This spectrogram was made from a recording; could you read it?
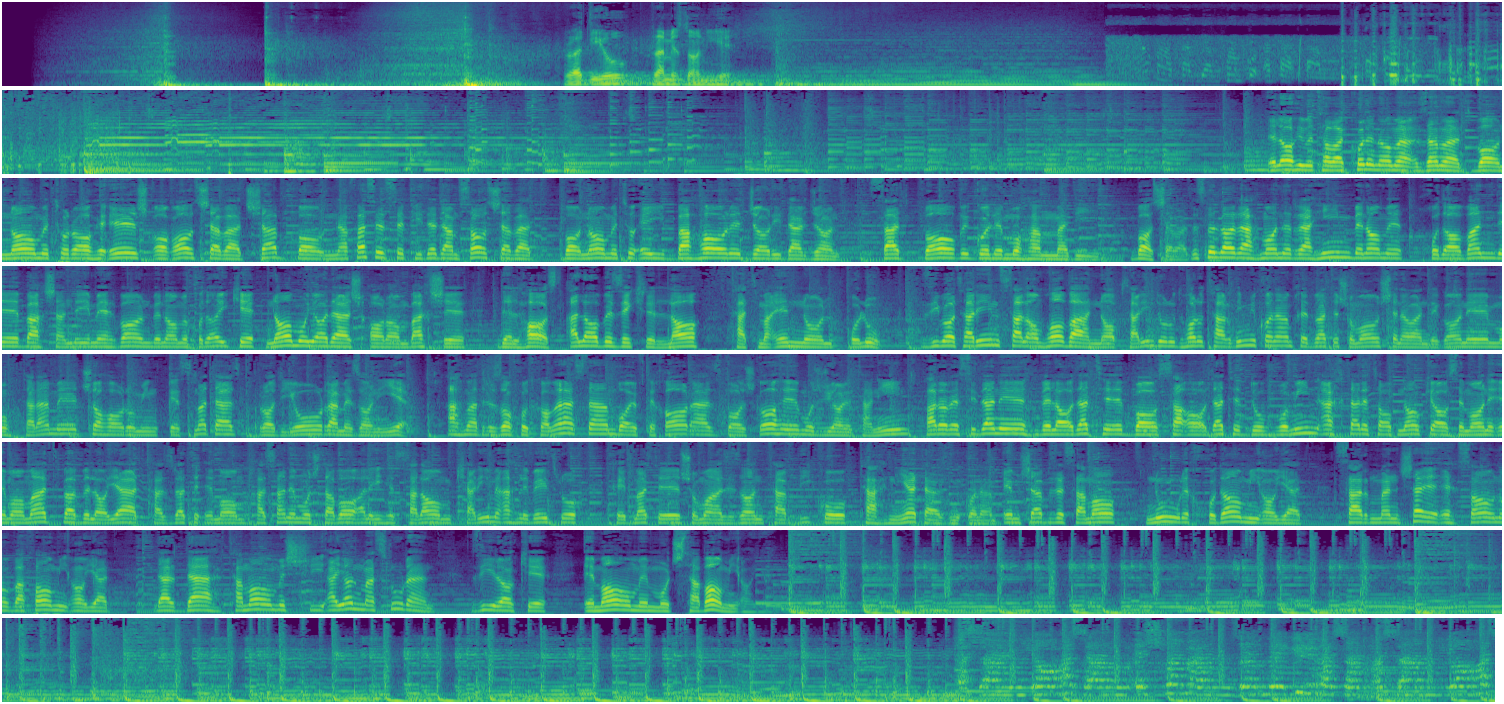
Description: مصاحبه‌ی هفت‌برکه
